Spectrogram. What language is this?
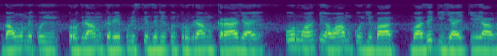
Urdu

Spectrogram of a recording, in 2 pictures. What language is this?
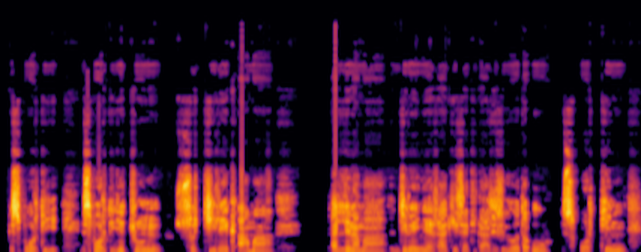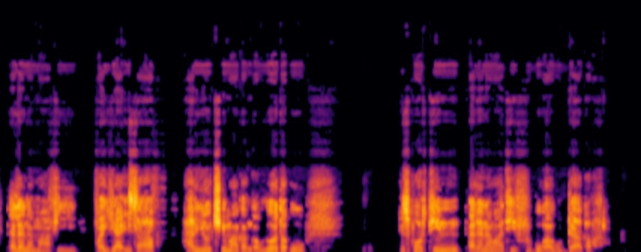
Oromo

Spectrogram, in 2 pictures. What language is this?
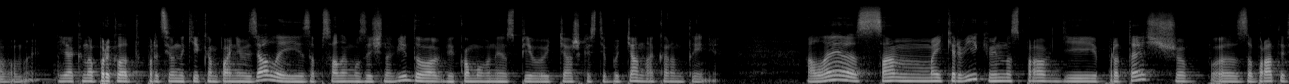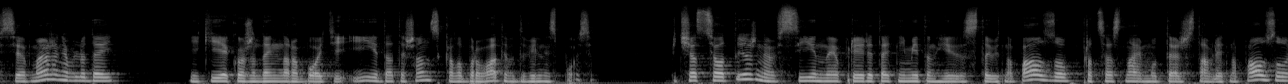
Ukrainian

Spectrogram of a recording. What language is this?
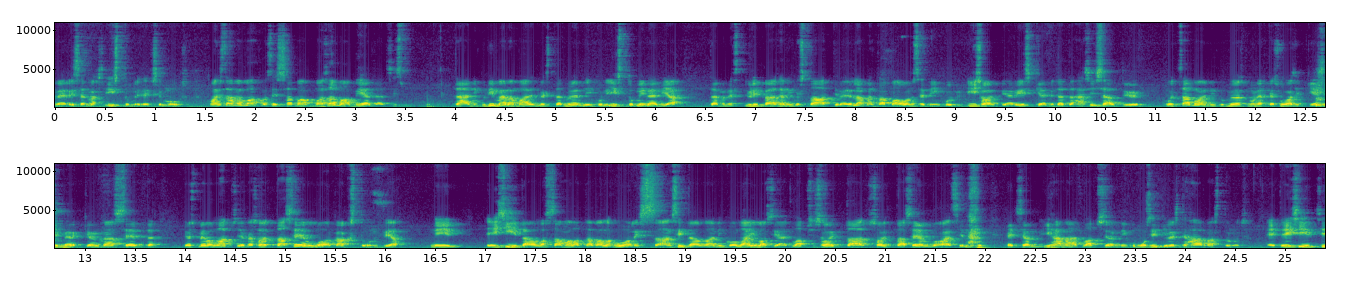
Finnish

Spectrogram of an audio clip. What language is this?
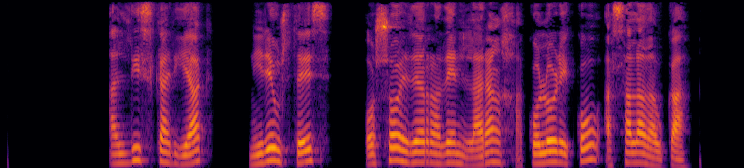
Basque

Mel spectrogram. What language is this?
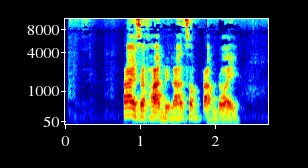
Thai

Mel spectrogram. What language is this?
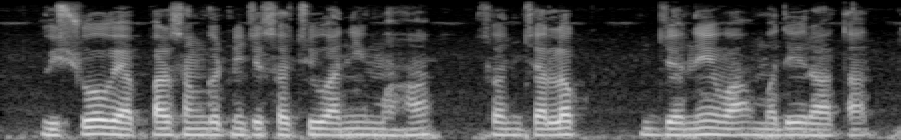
Marathi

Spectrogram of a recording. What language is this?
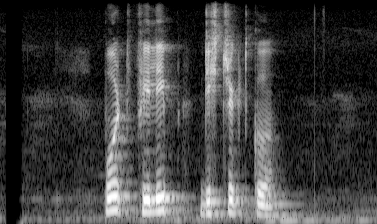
Nepali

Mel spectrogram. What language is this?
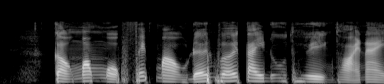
Vietnamese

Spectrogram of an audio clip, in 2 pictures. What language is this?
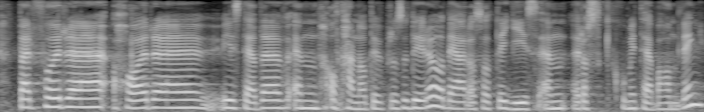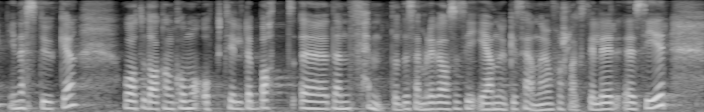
Norwegian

